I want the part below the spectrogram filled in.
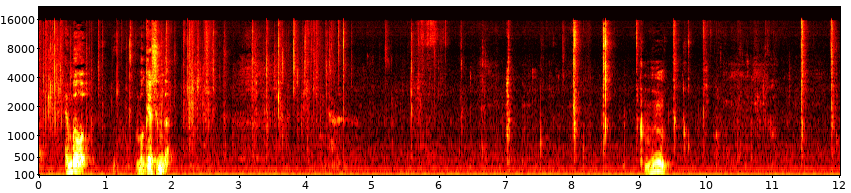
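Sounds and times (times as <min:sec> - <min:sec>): paper wrapper crinkling: 0:00.0 - 0:06.2.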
